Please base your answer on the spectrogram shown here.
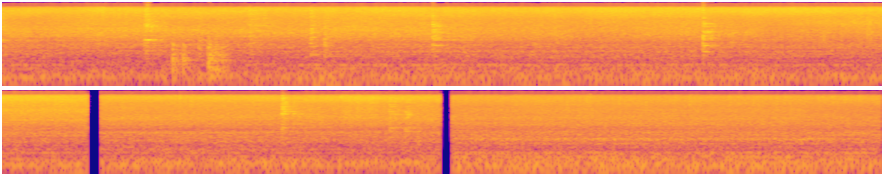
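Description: Food fries in a pan in a home kitchen, a loud, steady sizzle with stirring scrapes that runs throughout, broken by two very brief dropouts.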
